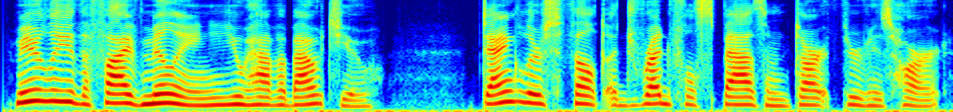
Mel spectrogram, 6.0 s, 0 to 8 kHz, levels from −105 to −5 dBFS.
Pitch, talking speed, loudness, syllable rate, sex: 210 Hz, 170 wpm, -17 LUFS, 4.5 syllables/s, female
